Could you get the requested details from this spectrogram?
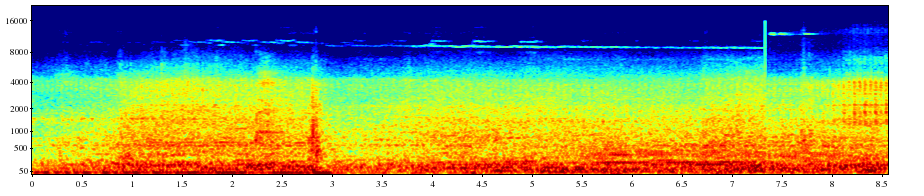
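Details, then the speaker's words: Toyota Wigo, engine noisy after heavy rain when water entered the air cleaner via clogged wiper drainage, heard from underneath: loud, rough, deep rumble at idle with uneven heavy knock underneath. "ganyan yung ingay ng kanyang Toyota Wego guys, no, na dinala sa atin. Sobrang ingay. Ang nangyari dito mga boss, pinasok ng tubig yung air cleaner, no sir?"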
